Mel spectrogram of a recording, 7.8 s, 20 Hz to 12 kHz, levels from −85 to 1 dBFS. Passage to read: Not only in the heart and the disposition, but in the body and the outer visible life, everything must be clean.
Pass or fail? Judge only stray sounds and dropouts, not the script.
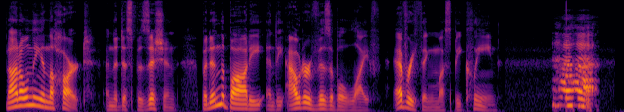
fail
